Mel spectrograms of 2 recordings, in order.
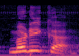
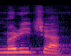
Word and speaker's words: Maricha: that suicide and then he said murica is how he pronounced maricha the demon who was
